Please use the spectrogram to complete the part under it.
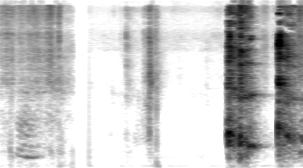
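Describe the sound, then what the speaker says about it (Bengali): Someone with a cold coughs, a faint rough sound at first, then two loud, harsh coughs close by in quick succession. "কাশি হয়েছে এত ঠান্ডা লেগেছে"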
